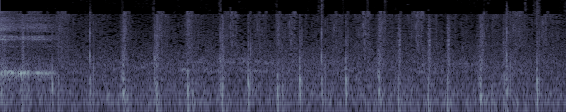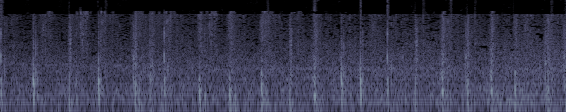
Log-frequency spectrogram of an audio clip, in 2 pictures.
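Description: Armoured footsteps crunch steadily over stone.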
